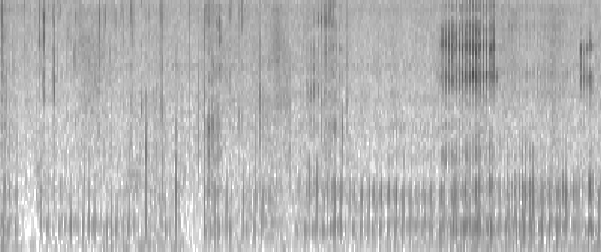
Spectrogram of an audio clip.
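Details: Low, even purring from a kitten runs through the whole clip, joined near the end by a short, bright, airy burst of noise like a hiss.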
